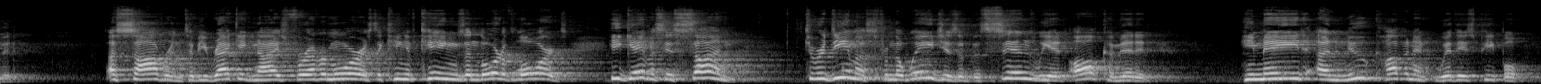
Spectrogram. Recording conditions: large echoing room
